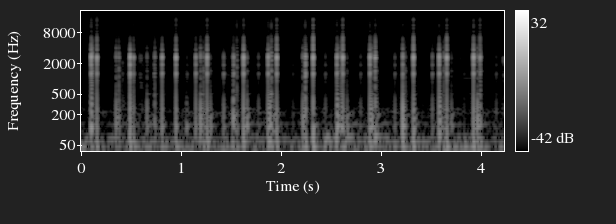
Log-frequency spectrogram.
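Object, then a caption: Handheld audio recorder with plastic body and metal mic grilles. Long acrylic nails tap and scratch the mic capsules of a Tascam DR-05 handheld recorder, which has a plastic body and metal mic grilles. The result is a quick, uneven series of sharp, dry clicks with scratchy texture between them. The sound is bright, centered around 2.6 kHz, with almost no ring and very little low end.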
